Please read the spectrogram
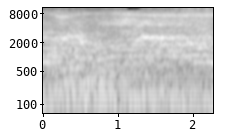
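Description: Loud, steady rumble of wind buffeting the microphone of a rider on a moving fairground thrill ride, with fairground music and a high held voice-like tone over it.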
